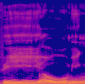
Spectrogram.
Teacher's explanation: ya sukunnya tetap dibaca panjang, tidak termasuk bacaan idgham mutamathilain.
